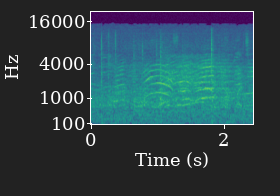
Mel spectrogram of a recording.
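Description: Several voices calling and shouting across an open playing field, their calls overlapping, with a few sharp clicks in between.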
